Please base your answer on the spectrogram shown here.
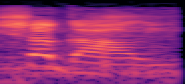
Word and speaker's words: Kigali: We See, I recently had 'em learned put- how to say Kigali properly. It's actually Chigali. Chigali. Chigali, okay. Yeah, it's not They do Chi. say it like that.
